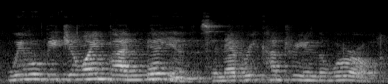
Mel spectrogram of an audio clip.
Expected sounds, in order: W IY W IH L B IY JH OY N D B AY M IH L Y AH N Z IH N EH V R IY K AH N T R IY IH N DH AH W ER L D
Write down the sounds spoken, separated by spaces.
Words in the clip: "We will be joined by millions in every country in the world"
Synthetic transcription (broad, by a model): W IY W IH L B IY JH OY N B AY M IH L Y AH N Z IH N EH V R IY K AH N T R IY IH N DH AH W ER L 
